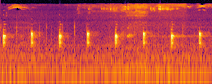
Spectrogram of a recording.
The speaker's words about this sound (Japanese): うんちょっとウインカーの音を。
